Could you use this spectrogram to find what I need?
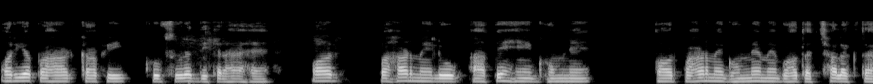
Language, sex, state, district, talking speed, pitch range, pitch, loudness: Hindi, male, Bihar, Lakhisarai, 160 wpm, 140-150 Hz, 145 Hz, -17 LUFS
